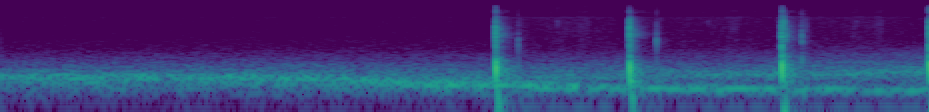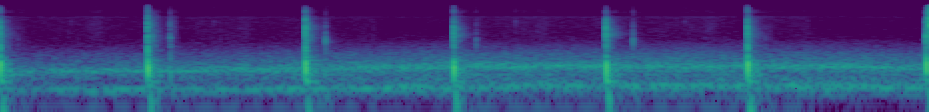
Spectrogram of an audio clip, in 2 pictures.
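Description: Slow, evenly paced footsteps, about nine sharp clicks roughly three-quarters of a second apart, over a low steady hum.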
